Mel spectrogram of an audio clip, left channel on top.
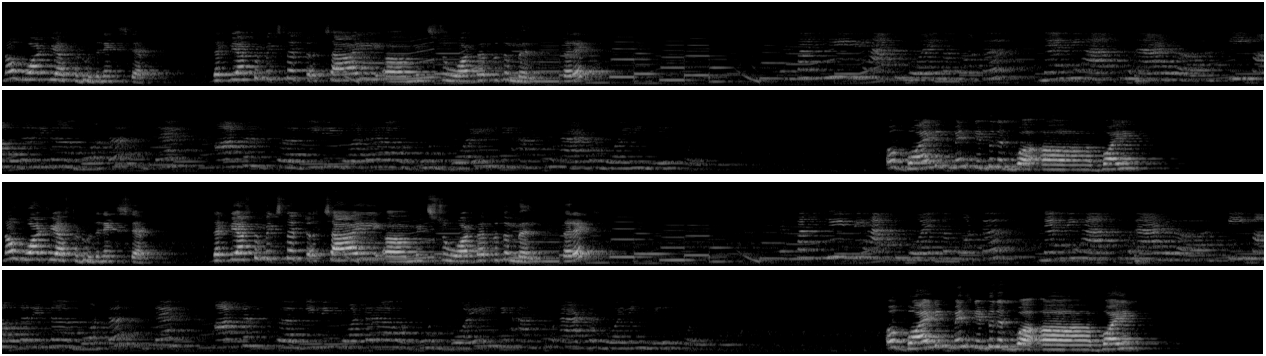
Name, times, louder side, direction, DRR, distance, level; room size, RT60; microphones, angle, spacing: voice 1, 0.0-1.5 2.1-6.0 21.5-24.0, right 5 dB, 50° right, 0.8 m, -29 dB
sound 1, 3.4-11.1 11.5-18.1, left 1 dB, 15° left, 0.9 m, -51 dB
voice 2, 7.8-19.9, right 2 dB, 85° right, 6.5 m, -45 dB
19.5 x 13.5 x 4.8 m
head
